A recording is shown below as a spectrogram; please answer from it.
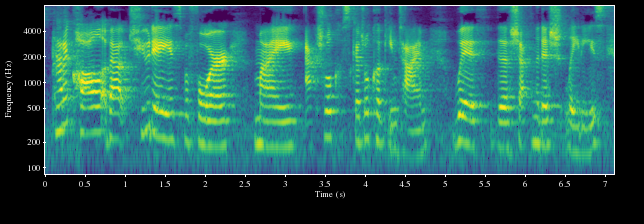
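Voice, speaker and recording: Chatty woman, bright echoey voice. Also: medium pitch, slight background noise. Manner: chatty, gushing, many fillers and restarts. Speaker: vlogger. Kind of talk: casual vlog chat.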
